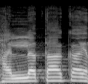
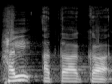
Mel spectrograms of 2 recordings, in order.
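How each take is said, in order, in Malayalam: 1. വാക്കുകൾ ഗ്ലോട്ടൽ ക്യാച്ച് ഇല്ലാതെ ചേർന്നിരിക്കുന്നു. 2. ഒരു ഗ്ലോട്ടൽ ക്യാച്ച് ഈ രണ്ട് വാക്കുകളെ വേർതിരിക്കുന്നു. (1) "ഹല്ലത്താക്ക എന്നല്ല" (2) "ഹൽ അത്താക്ക എന്നാണ്"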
